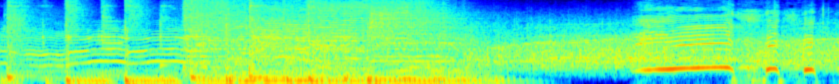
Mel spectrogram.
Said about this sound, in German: Da sind sie wieder, die Sodbrenner mit dem neuen Technikmischpult. und ich habe immer noch nicht genug davon, hier den Applaus-Button zu drücken.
